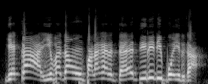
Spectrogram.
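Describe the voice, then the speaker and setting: Woman voicing a fast-talking bossy village girl, cartoon, slightly high voice, dry sound. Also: fairly bright tone, no room sound, natural voice. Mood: accusing. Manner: quick, bossy, scolding. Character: chatty young village woman, bossy busybody. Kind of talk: cartoon voice acting.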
